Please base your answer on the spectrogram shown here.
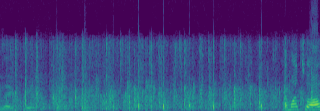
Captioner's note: audience clapping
